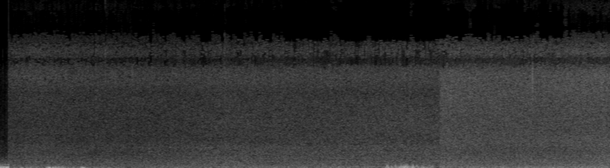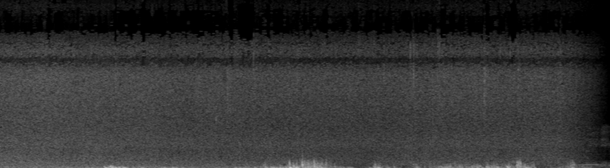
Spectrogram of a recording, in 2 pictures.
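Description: Hurricane Ian's heavy rain and wind roar as a steady, dense wash, with gusts and thumps breaking through at intervals.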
